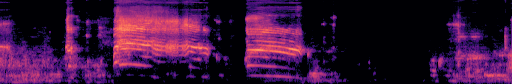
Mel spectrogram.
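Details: Baby with stridor crying during laryngoscopy, which showed edema, hyperemia and a narrowed subglottis: two strained, high-pitched cries with background talk.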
